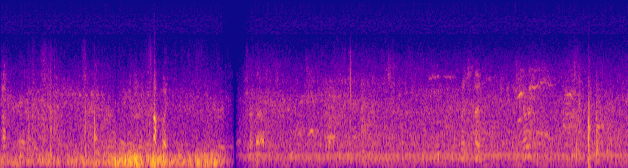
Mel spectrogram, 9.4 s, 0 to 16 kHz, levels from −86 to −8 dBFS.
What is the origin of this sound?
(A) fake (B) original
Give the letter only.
A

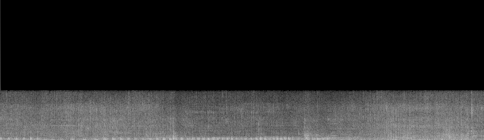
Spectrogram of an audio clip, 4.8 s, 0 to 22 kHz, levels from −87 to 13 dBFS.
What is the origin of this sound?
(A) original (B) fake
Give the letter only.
B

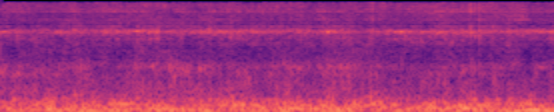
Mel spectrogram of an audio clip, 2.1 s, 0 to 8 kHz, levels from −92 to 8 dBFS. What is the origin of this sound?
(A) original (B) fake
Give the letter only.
B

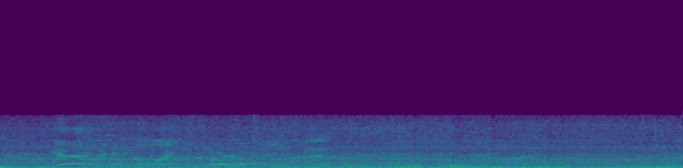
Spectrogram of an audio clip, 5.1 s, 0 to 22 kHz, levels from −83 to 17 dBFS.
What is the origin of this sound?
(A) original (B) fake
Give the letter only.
B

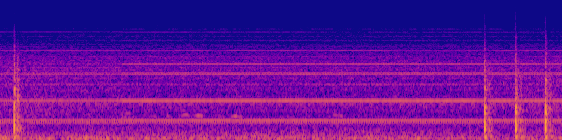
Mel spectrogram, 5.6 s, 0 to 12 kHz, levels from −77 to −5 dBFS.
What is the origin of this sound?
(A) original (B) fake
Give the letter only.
A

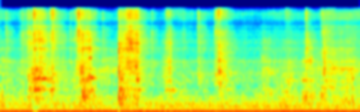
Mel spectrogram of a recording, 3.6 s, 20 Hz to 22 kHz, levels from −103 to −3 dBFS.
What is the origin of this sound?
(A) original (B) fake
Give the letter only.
B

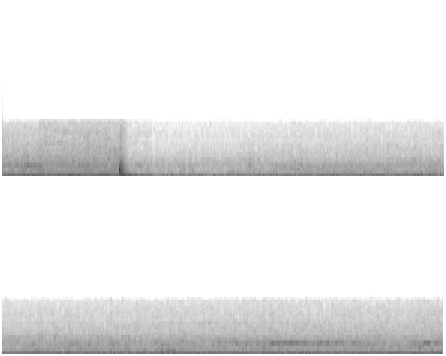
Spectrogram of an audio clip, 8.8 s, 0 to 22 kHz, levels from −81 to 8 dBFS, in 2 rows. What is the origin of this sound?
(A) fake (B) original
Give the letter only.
B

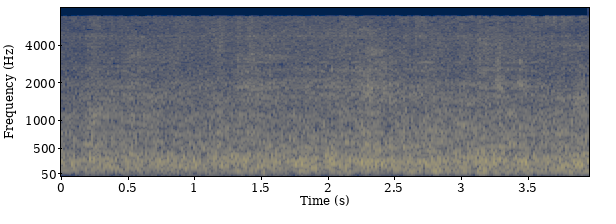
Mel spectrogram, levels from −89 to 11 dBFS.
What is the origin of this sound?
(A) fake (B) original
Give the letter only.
A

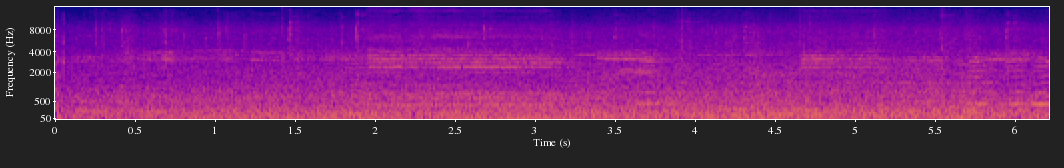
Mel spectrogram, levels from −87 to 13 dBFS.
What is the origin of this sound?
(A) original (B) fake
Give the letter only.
A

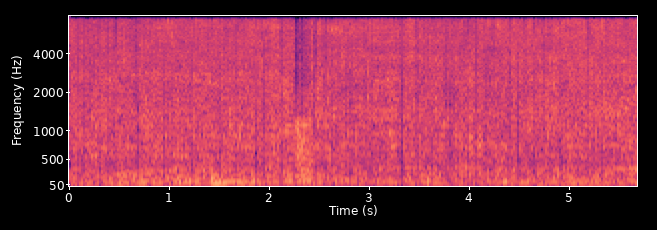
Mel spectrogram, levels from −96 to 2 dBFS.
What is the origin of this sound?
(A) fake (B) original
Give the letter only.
A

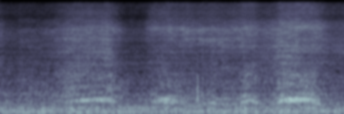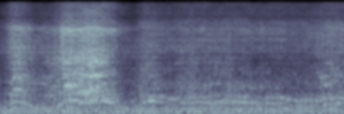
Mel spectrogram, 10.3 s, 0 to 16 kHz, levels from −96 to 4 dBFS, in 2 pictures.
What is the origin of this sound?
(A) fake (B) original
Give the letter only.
A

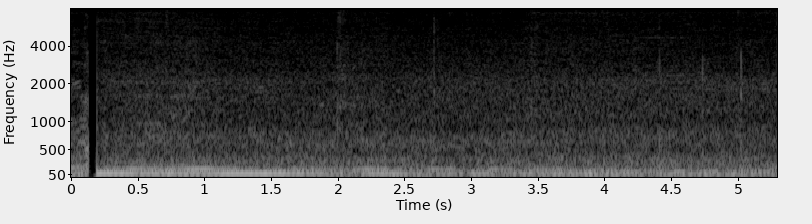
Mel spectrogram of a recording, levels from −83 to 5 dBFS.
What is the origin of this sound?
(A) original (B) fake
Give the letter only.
A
